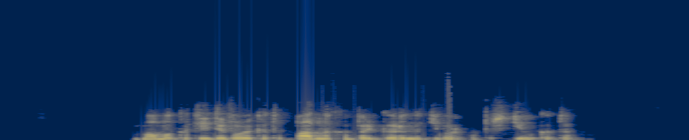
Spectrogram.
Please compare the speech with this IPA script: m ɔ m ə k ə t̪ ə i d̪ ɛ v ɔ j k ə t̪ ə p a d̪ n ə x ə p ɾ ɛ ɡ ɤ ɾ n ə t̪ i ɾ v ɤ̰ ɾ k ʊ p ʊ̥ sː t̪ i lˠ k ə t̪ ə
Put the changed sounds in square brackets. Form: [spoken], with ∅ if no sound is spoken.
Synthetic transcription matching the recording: m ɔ m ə k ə t̪ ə i d̪ ɛ v ɔ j k ə t̪ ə p a d̪ n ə x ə p ɾ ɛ ɡ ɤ ɾ n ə t̪ i [∅] v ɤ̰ ɾ [x] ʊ p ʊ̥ [s] t̪ i lˠ k ə t̪ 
